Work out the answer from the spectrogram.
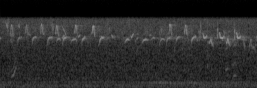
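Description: Small birds chirping continuously, a quick run of short high notes several times a second, over a faint steady background hum.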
